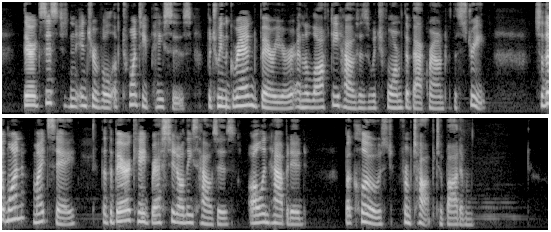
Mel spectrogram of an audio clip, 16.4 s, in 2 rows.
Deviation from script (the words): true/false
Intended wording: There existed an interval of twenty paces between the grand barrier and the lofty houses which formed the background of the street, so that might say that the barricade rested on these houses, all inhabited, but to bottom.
true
